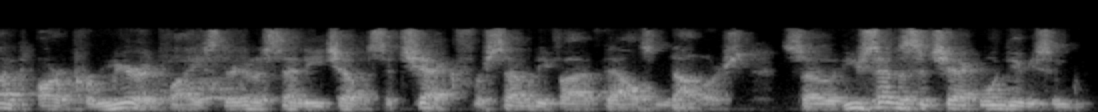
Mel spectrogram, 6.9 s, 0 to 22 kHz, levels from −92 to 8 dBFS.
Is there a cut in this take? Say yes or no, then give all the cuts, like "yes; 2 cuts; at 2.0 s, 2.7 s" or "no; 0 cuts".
no; 0 cuts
